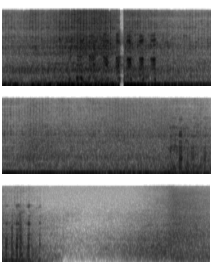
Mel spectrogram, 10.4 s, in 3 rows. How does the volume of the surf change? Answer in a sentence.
The volume of the surf goes down, then up.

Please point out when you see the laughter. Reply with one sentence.
You can hear the laughter from 1.1 to 2.6 s and from 6.2 to 7.7 s.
